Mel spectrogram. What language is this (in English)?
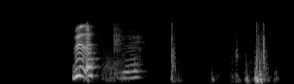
Icelandic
